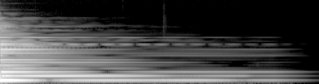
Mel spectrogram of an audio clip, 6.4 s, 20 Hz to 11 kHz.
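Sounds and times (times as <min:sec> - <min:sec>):
acoustic piano: 0:00.0 - 0:05.9.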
